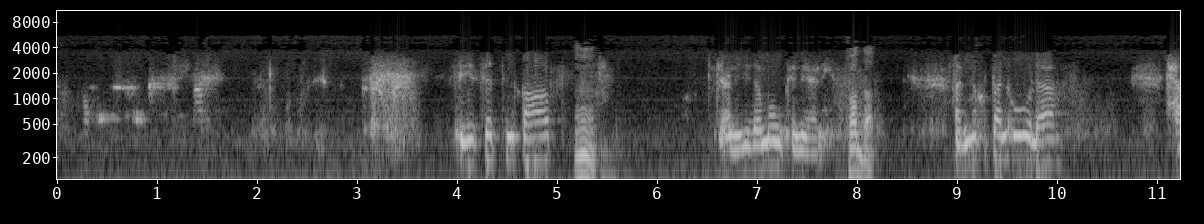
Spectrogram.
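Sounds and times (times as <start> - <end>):
tinny television voices over a phone line: 0.0 - 11.2
speech: 4.3 - 5.6, 6.6 - 8.3, 9.0 - 10.2.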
